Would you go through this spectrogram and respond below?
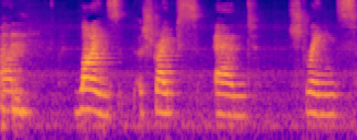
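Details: Wernicke's aphasia in a patient naming a picture card of everyday objects during a therapy session, producing unrelated words.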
